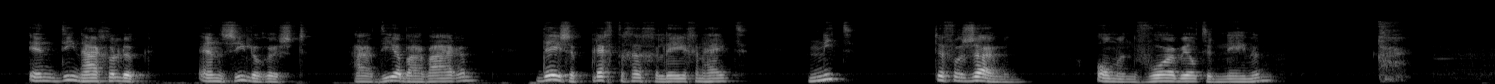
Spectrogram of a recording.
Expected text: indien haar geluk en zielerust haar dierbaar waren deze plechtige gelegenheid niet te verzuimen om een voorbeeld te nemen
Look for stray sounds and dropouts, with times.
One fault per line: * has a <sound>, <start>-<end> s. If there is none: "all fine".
* has a sneeze, 13.7-14.1 s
